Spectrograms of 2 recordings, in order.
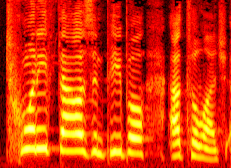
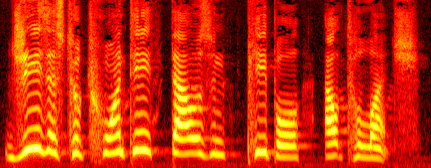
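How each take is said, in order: First: Twenty punched louder and higher; stress on Twenty. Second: Slow, drawn out. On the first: Preacher to congregation, punching Twenty loud. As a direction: hit Twenty hard, the whole line raised. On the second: Preacher telling the congregation, slow and deliberate. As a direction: slowly lay out the fact, letting it sink in. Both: Shown as a demonstration.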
